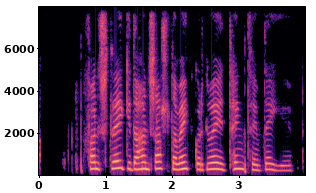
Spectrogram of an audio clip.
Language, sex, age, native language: Icelandic, male, 11, Icelandic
